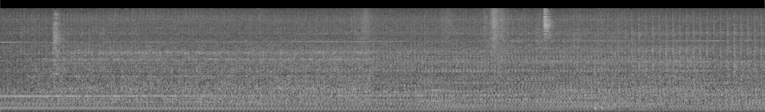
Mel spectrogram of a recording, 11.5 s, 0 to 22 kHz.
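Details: Samsung WW10N645RBW washing machine, first use after installation, leg adjusted to level it: steady even hum at constant spin speed, no thumping, grinding or rattling; rated 73 dB spinning, slightly above conversation level; normal balanced spin.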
